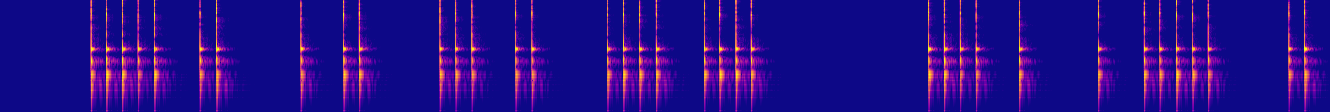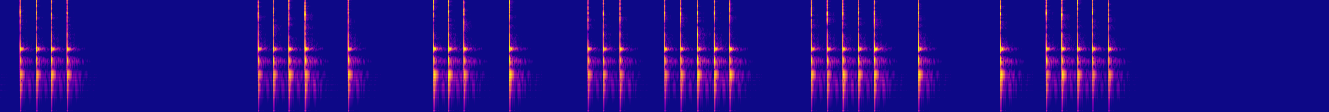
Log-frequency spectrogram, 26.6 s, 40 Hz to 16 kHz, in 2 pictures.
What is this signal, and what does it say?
Tap code, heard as knocks on wood, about 6 knocks a second. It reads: WBMT QEI QLPVE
